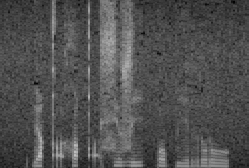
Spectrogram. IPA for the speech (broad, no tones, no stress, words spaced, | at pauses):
ɗɪ qʼɔ̰xoqʼo̰ sʲuzi k͡popi ruɾu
